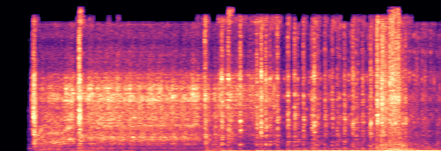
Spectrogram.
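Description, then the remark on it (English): The engine of Warwick Thornton's classic Bull Chaser car cranks and roars to life at the Red Centre Nats event in Alice Springs, then keeps running with a loud, throaty rumble that deepens and builds as it revs. No one speaks. “So Elsie Lang went along to check out Warwick's classic Bull Chaser.”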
